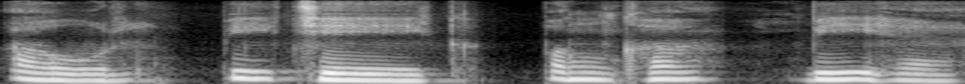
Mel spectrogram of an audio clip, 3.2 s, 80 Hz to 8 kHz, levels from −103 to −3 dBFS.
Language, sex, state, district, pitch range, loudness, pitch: Hindi, female, Uttar Pradesh, Saharanpur, 170-200 Hz, -17 LUFS, 195 Hz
